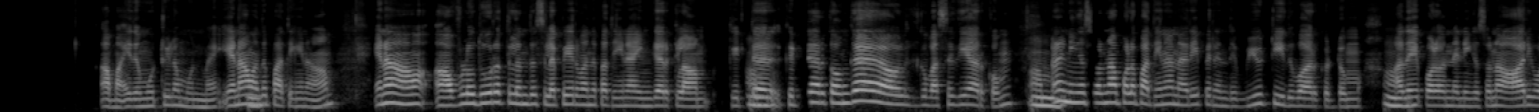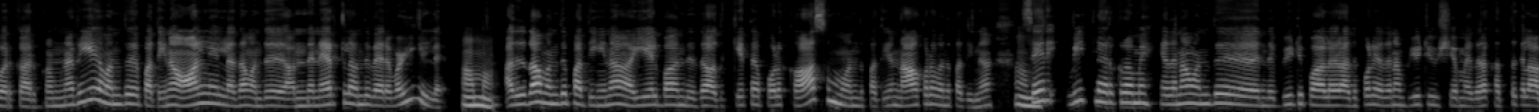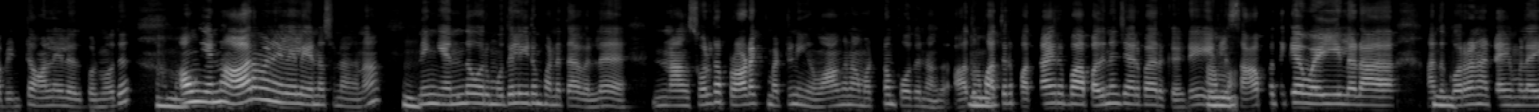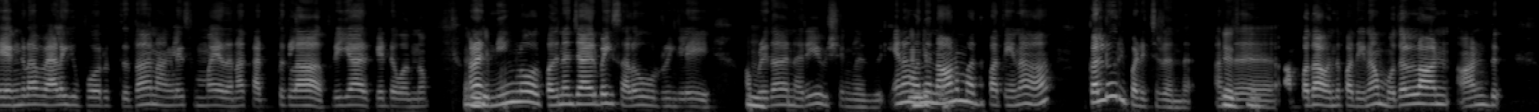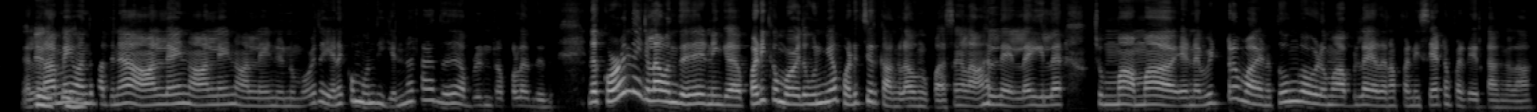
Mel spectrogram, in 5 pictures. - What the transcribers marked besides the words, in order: other noise; in English: "பியூட்டி"; in English: "ஆரி ஒர்க்கா"; in English: "ஆன்லைன்ல"; in English: "பியூட்டி பார்லர்"; in English: "பியூட்டி"; in English: "ஆன்லைன்ல"; background speech; in English: "புராடெக்ட்"; in English: "ப்ரீயா"; tapping; in English: "ஆன்லைன், ஆன்லைன், ஆன்லைன்னும்பொழுது"; laughing while speaking: "ஆன்லைன்ல"; in English: "ஆன்லைன்ல"
- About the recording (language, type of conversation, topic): Tamil, podcast, ஆன்லைன் கல்வியின் சவால்களையும் வாய்ப்புகளையும் எதிர்காலத்தில் எப்படிச் சமாளிக்கலாம்?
